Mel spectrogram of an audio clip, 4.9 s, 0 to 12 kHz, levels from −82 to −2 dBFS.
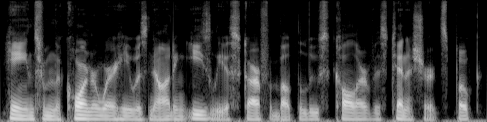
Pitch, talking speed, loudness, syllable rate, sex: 90 Hz, 245 wpm, -20 LUFS, 6.5 syllables/s, male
